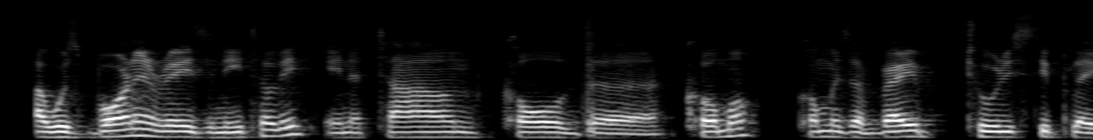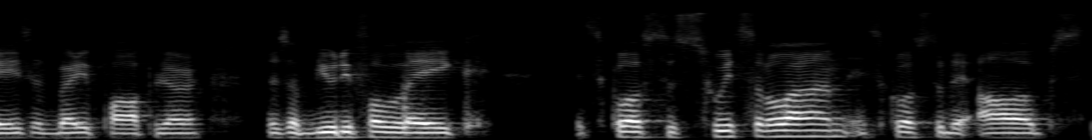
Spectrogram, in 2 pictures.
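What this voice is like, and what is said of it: Non-Canadian accent. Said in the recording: “the accent, it doesn't sound Canadian.”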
